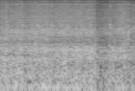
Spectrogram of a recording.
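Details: RV engine after new distributor install: rough idle that sags and nearly dies, then picks back up, as if about to conk out; stumbling idle from incorrect ignition timing, distributor turned slightly out of time.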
